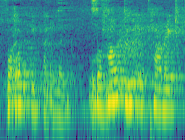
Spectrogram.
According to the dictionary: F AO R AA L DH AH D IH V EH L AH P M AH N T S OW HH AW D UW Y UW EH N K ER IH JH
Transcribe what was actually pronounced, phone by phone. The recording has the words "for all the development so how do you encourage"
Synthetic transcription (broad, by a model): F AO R AA L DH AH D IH P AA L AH M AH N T S OW HH AW D UW Y UW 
